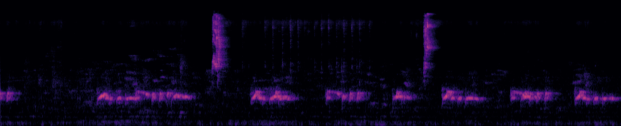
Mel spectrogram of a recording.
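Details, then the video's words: Zebra dove in a house yard giving soft, mid-pitched cooing phrases, each a short burst of rolling notes, repeated roughly every second or so, with two brief sharp high chirps from another bird in between. "Suara burung perkutut di halaman rumah"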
